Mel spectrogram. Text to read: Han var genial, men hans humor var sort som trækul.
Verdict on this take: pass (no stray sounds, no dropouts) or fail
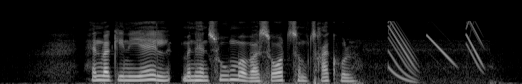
fail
